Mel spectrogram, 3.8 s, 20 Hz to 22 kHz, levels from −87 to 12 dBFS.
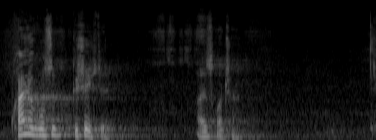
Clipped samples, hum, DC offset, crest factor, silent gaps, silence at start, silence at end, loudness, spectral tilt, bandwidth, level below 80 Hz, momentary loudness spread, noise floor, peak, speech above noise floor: under 0.1%; none; under 0.1%; 26 dB; none; 0.1 s; 0 s; -37 LUFS; -5.5 dB/octave; 16 kHz; -78 dBFS; 27 LU; -66 dBFS; -12 dBFS; 30 dB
